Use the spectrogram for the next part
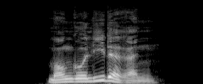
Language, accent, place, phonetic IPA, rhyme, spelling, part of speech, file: German, Germany, Berlin, [ˌmɔŋɡoˈliːdəʁən], -iːdəʁən, mongolideren, adjective, De-mongolideren.ogg
- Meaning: inflection of mongolid: 1. strong genitive masculine/neuter singular comparative degree 2. weak/mixed genitive/dative all-gender singular comparative degree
